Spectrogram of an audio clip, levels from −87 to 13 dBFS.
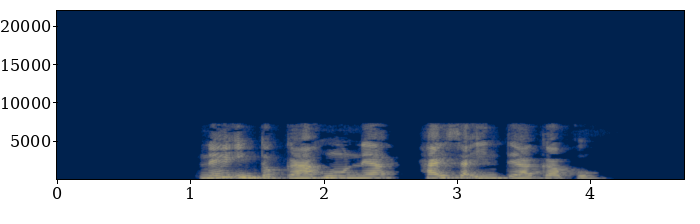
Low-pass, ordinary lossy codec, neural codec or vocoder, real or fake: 7.2 kHz; MP3, 64 kbps; none; real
